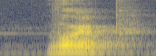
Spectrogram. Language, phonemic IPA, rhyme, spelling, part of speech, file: Dutch, /ʋɔrp/, -ɔrp, worp, noun, Nl-worp.ogg
- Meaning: 1. the act of giving birth in mammals 2. the group of young animals born at the same time (from the same mother mammal) 3. throw (flight of a thrown object)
